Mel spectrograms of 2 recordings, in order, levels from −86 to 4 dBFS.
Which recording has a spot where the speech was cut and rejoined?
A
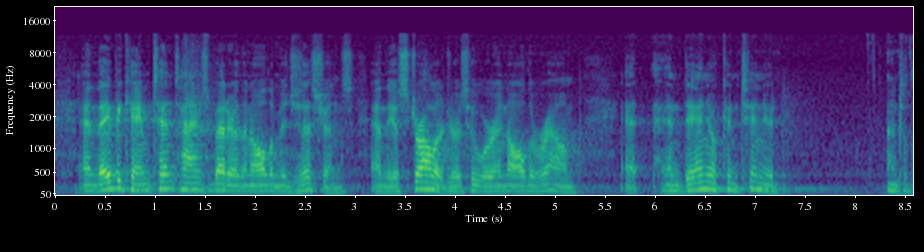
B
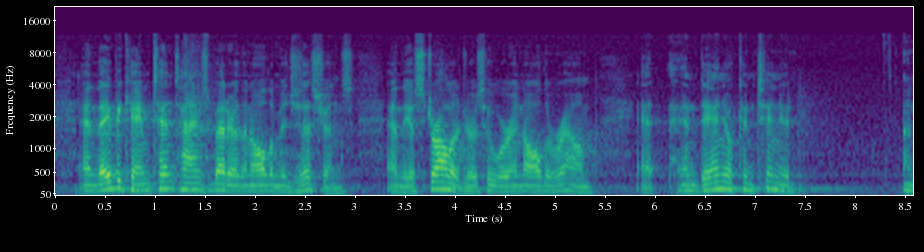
A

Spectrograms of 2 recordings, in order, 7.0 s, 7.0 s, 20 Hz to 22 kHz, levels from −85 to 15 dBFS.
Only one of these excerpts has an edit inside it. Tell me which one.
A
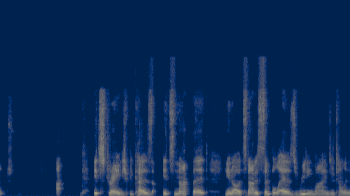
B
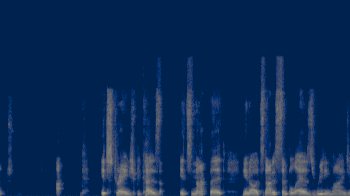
A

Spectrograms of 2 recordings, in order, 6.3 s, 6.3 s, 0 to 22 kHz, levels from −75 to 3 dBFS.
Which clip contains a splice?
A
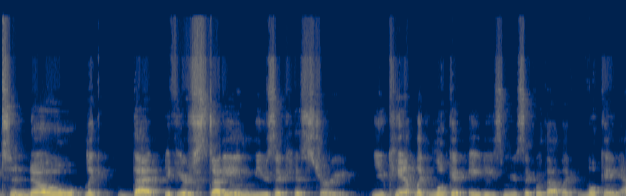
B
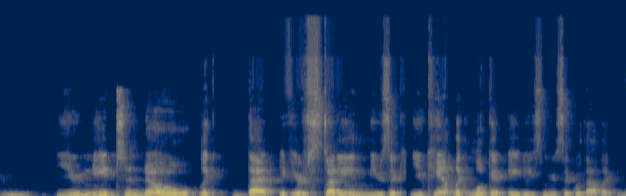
B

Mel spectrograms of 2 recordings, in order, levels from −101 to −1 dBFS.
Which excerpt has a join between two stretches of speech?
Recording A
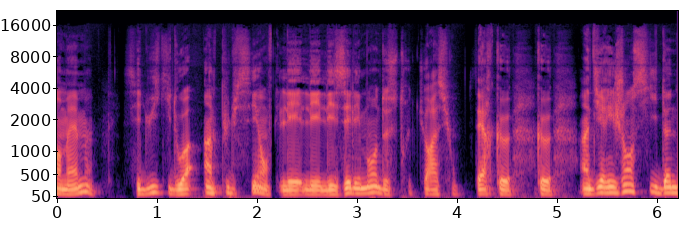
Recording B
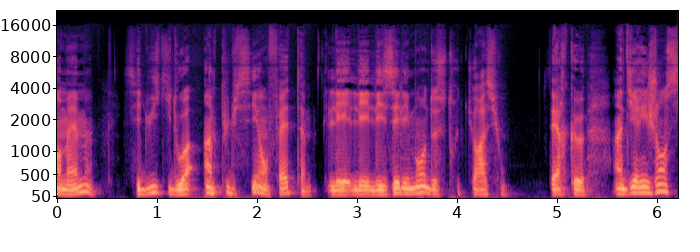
A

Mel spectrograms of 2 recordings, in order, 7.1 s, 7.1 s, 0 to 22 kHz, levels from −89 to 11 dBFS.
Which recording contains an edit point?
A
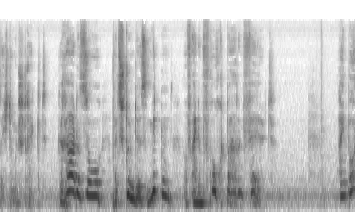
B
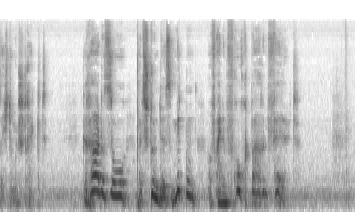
A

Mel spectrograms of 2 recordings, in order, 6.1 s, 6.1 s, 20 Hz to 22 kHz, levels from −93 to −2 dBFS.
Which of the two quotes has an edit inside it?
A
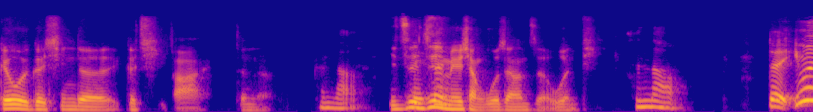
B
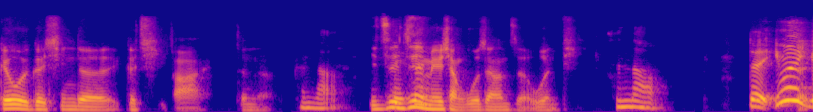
B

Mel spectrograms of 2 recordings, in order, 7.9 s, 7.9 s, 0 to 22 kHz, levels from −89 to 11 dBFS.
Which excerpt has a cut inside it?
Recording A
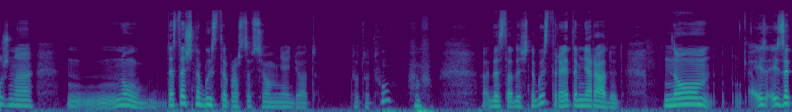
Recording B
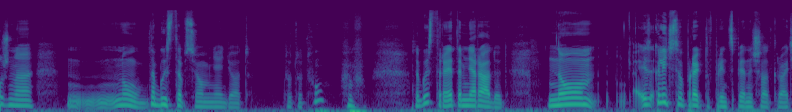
B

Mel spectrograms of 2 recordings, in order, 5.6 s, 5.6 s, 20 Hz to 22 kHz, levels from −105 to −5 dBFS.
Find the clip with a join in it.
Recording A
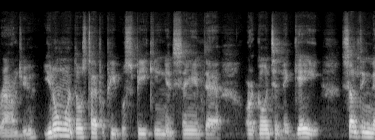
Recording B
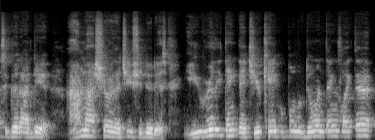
A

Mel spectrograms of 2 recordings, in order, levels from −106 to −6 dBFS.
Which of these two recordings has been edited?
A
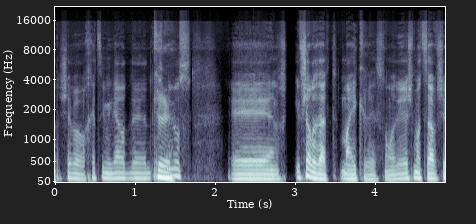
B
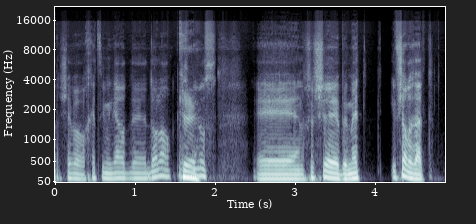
A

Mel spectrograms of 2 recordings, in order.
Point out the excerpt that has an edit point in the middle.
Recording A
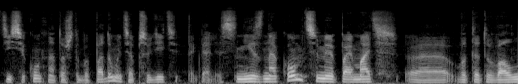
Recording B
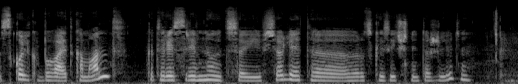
B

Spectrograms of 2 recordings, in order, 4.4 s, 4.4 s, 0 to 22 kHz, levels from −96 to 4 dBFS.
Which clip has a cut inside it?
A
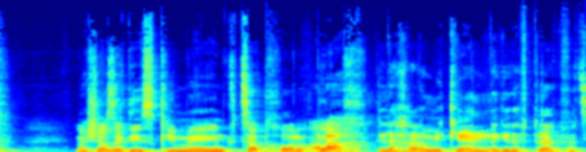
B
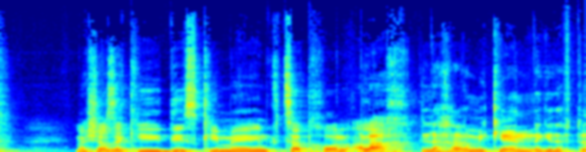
A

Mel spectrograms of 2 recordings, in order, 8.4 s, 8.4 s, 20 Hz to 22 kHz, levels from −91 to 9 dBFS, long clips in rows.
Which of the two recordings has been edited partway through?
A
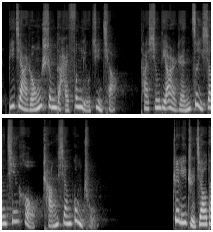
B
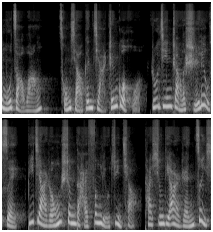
B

